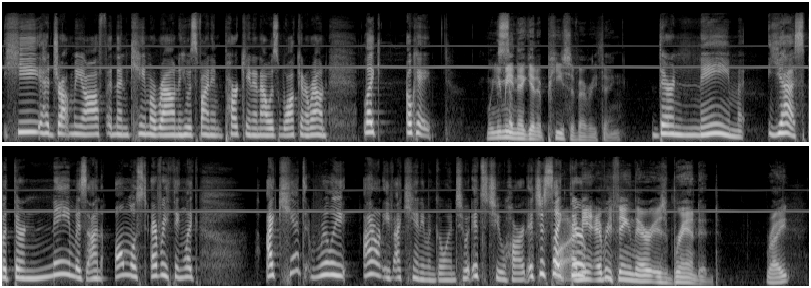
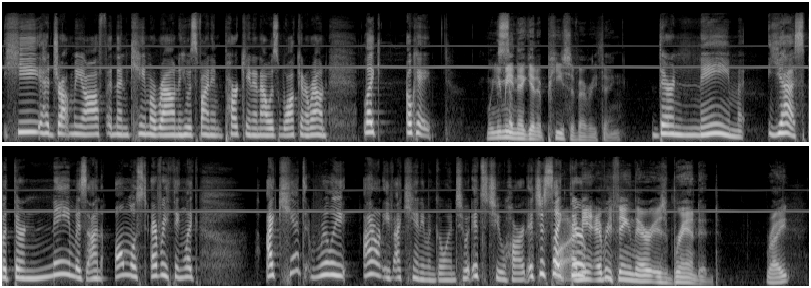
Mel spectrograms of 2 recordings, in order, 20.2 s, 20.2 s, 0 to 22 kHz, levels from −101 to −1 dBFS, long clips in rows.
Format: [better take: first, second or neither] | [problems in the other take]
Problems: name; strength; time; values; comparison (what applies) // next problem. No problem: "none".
neither | high-pitched whine; faint; throughout; 3 kHz, 25 dB below the speech; the same in both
